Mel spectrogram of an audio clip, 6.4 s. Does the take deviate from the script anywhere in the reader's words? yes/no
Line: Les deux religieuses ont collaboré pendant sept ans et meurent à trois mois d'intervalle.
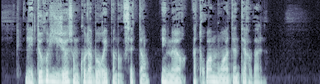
no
